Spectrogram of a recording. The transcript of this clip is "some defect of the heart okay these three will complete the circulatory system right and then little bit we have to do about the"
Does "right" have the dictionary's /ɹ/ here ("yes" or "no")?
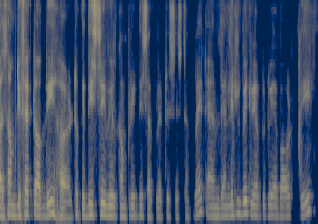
yes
